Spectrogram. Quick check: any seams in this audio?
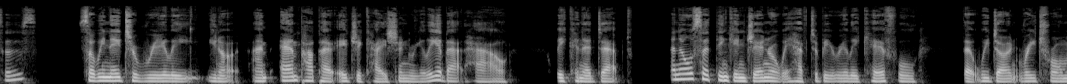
no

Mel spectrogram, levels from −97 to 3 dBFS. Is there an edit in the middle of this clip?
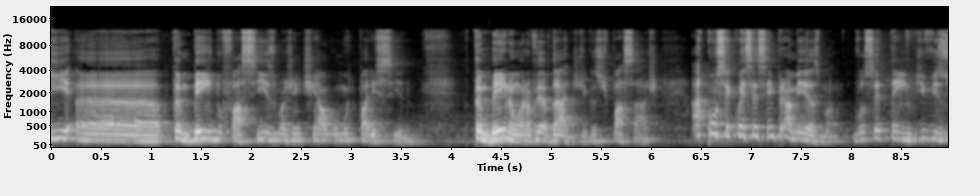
no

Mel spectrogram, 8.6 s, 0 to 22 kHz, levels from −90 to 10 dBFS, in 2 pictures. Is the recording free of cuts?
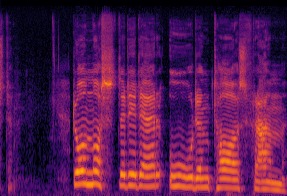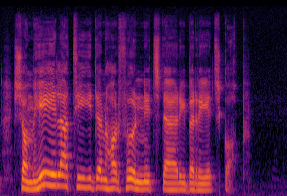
no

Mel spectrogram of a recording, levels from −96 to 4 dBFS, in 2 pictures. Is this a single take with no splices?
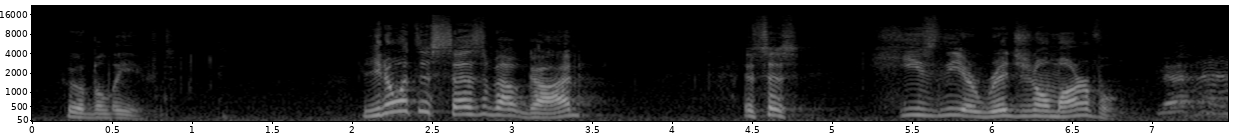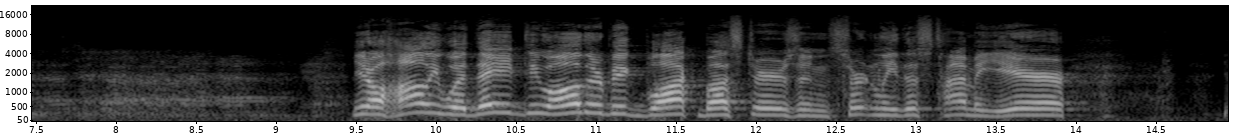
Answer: yes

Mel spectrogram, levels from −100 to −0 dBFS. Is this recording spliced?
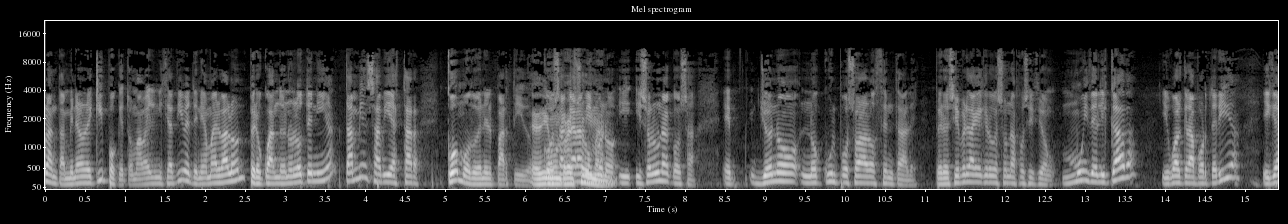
no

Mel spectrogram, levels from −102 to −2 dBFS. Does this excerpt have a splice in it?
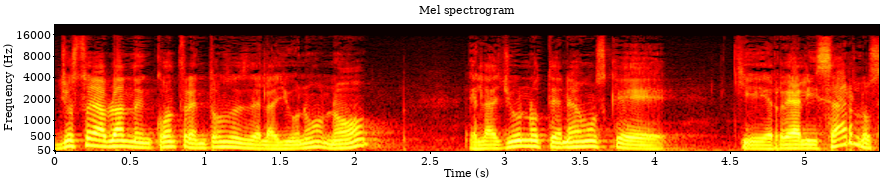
no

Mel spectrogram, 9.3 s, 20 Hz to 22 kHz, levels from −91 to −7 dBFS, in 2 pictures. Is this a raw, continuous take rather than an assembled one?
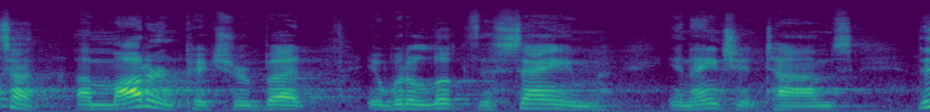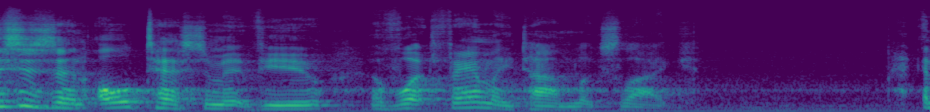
yes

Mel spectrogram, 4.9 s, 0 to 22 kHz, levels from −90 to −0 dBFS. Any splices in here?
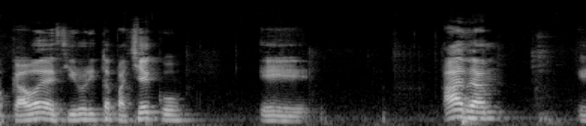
no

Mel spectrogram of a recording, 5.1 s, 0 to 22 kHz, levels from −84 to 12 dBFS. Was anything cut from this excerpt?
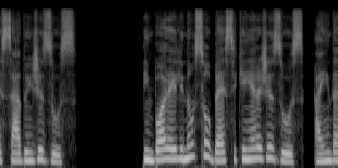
no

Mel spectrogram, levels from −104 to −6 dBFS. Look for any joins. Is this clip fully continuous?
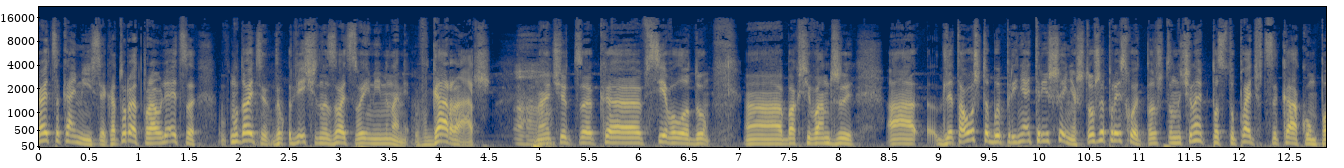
yes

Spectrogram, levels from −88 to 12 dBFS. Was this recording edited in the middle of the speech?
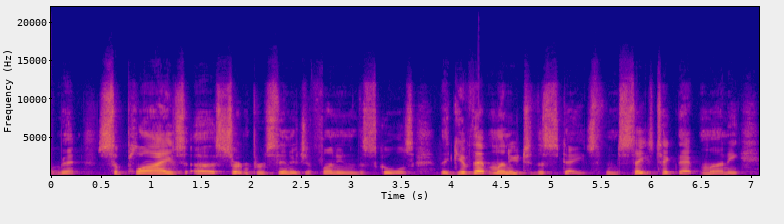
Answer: no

